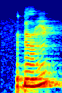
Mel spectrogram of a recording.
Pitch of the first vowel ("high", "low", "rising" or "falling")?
rising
